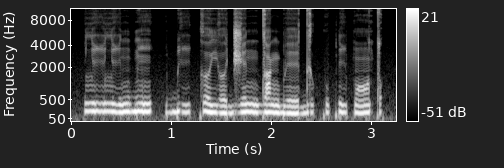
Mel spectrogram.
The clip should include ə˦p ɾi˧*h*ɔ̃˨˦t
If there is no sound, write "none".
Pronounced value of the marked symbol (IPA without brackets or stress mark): p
